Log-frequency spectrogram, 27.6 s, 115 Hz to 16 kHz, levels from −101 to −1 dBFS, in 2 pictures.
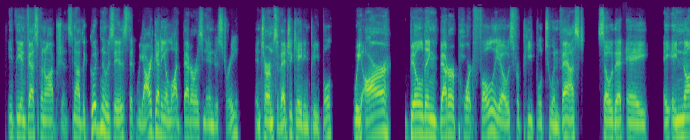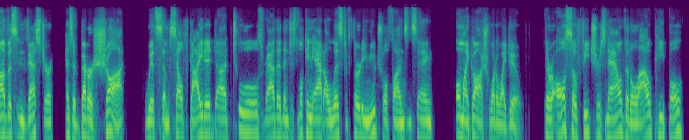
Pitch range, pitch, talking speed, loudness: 110-130 Hz, 120 Hz, 165 wpm, -21 LUFS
